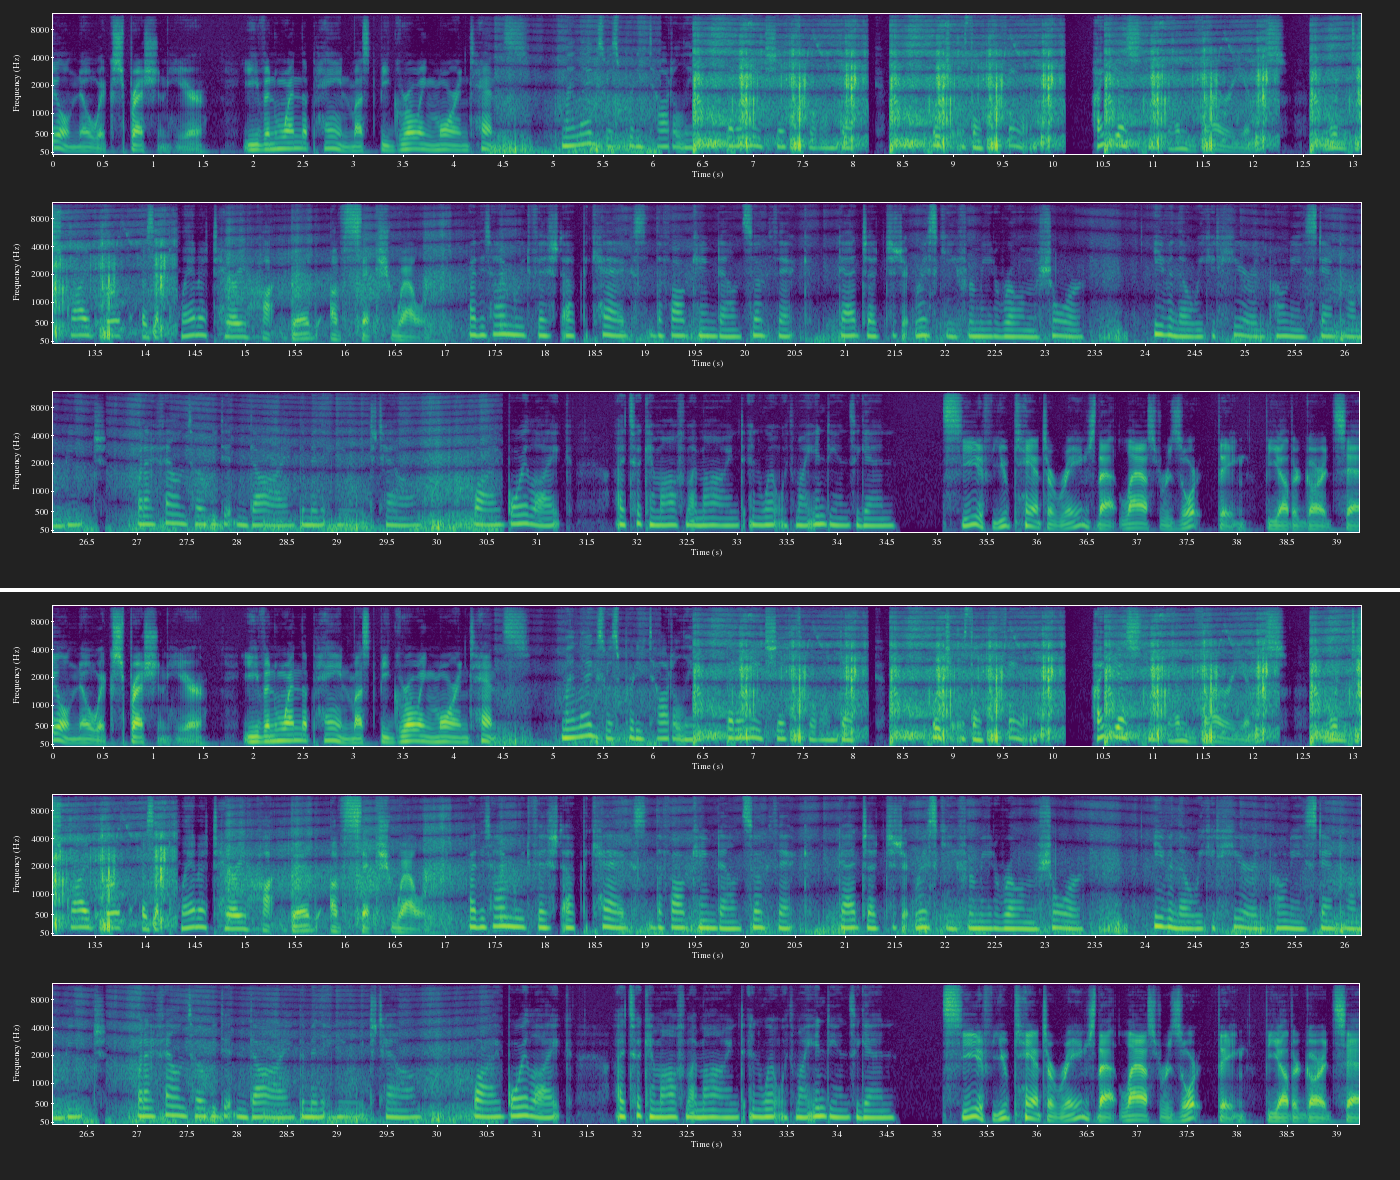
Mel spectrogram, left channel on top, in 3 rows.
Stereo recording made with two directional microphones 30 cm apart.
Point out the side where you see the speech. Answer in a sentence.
You can hear the speech on the right.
